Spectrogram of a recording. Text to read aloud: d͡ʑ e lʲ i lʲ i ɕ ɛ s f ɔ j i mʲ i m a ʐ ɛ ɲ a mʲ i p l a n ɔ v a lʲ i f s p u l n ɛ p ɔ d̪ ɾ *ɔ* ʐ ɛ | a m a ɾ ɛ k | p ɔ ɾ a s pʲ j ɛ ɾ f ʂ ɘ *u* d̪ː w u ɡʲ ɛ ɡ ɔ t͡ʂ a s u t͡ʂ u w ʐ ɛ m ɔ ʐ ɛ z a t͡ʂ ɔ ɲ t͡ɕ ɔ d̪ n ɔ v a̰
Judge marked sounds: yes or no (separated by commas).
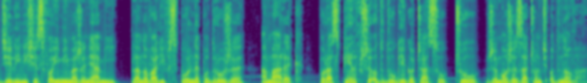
no, no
